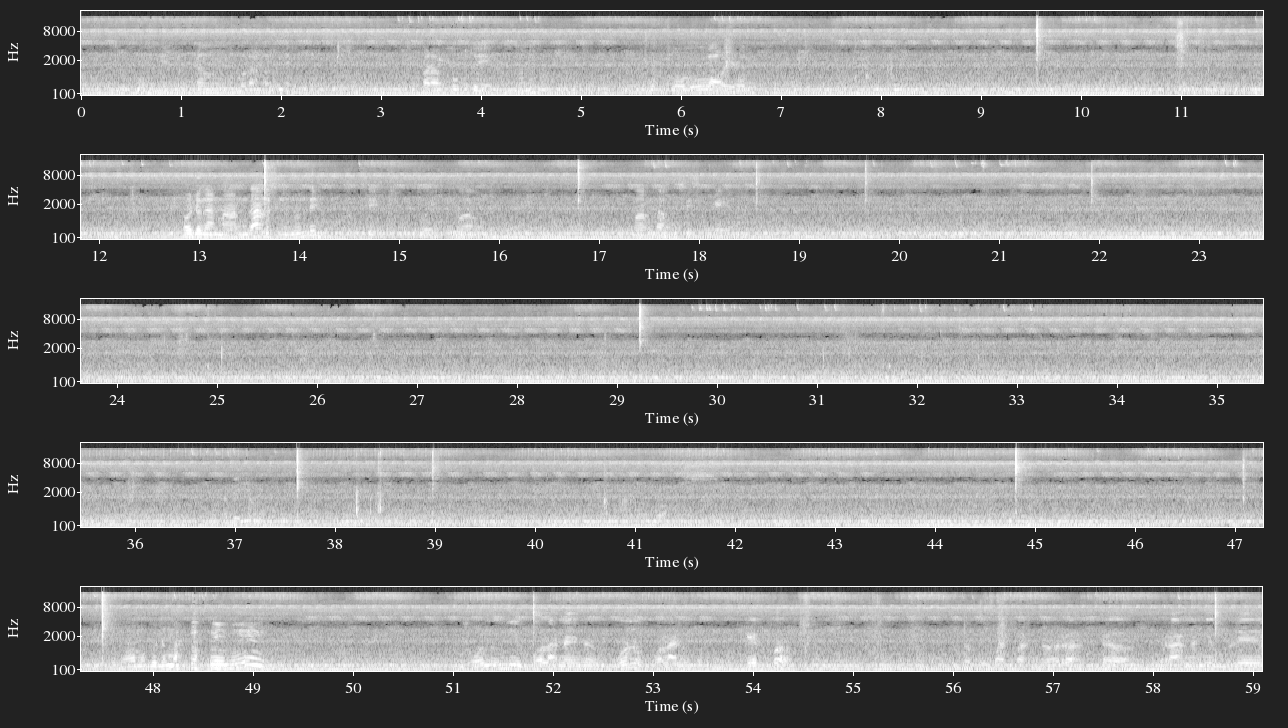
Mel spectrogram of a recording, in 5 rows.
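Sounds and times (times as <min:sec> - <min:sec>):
insect chirring: 0:00.0 - 0:59.0
low machine hum: 0:00.0 - 0:59.0
sharp clicks: 0:18.5 - 0:18.7, 0:37.6 - 0:39.2, 0:44.7 - 0:45.0, 0:47.0 - 0:47.7.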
